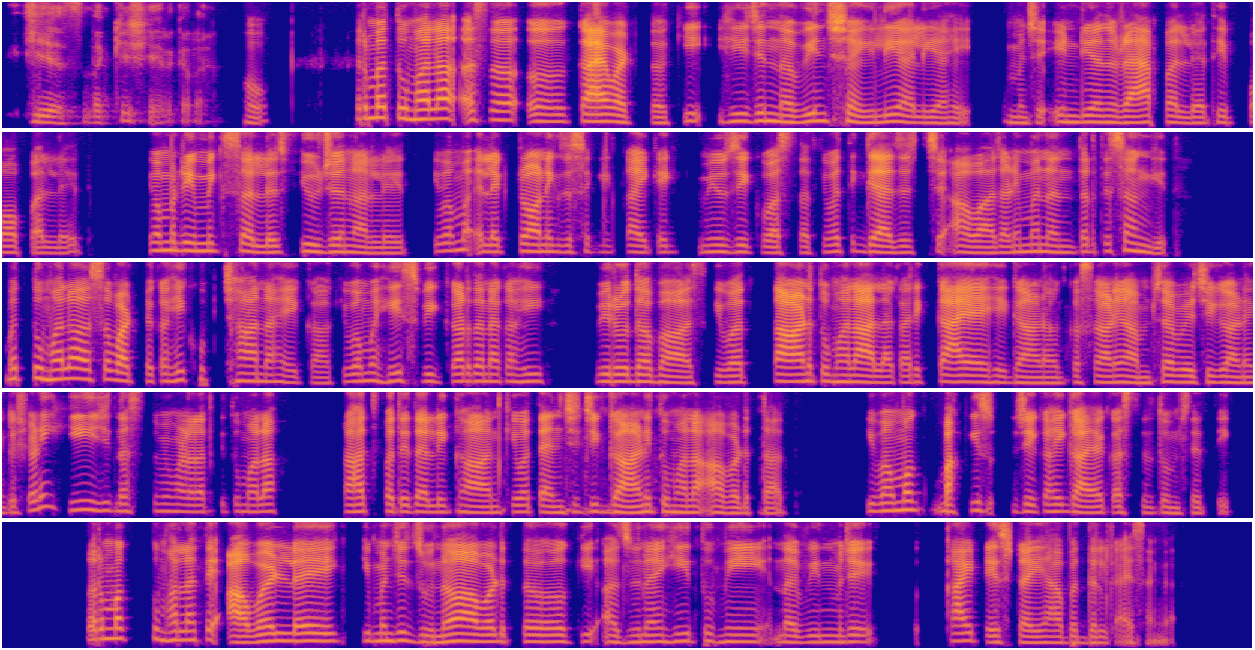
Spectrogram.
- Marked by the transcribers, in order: in English: "शेअर"; other background noise; in English: "इंडियन रॅप"; in English: "हिप-हॉप"; in English: "रिमिक्स"; in English: "फ्युजन"; in English: "इलेक्ट्रॉनिक"; in English: "म्युझिक"; in English: "गॅजेट्सचे"; in English: "टेस्ट"
- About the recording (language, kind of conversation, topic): Marathi, podcast, शहरात आल्यावर तुमचा संगीतस्वाद कसा बदलला?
